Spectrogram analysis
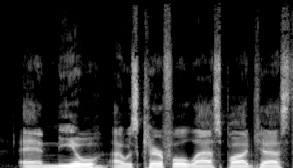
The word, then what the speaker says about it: NIU: people say news right yeah yeah this is pronounced neo it's a chinese word it means ox or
